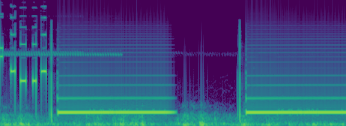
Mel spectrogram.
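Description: Ringing tone of an outgoing telephone call: a brief burst of quick dialing beeps, then two long, steady, loud tones separated by a pause.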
